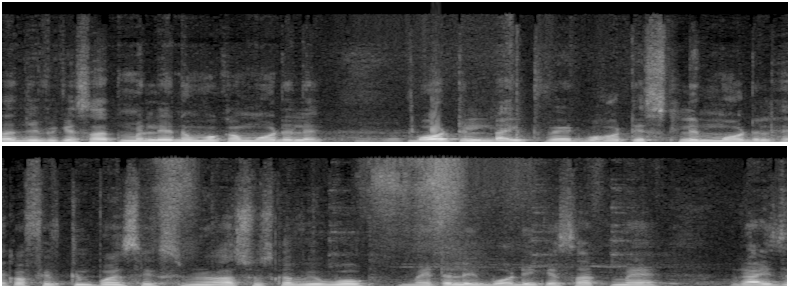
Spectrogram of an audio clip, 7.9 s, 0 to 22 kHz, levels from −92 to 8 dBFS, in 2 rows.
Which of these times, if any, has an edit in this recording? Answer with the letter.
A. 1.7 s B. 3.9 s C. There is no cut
B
